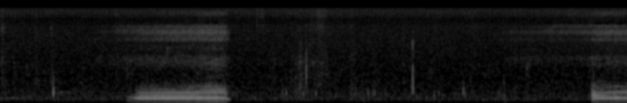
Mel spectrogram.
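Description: Two tonal, buzzing snores about five seconds apart against quiet room noise: snoring.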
